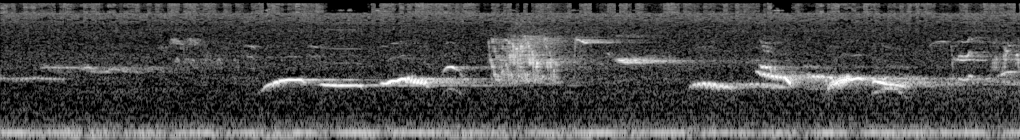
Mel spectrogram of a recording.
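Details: Milan birds singing at dawn: rising whistled slurs and twittering notes in loose bursts, with a quick buzzy flourish midway, over a persistent low mechanical hum.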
